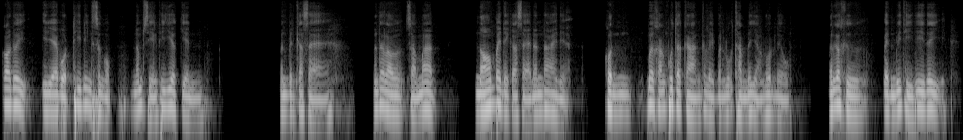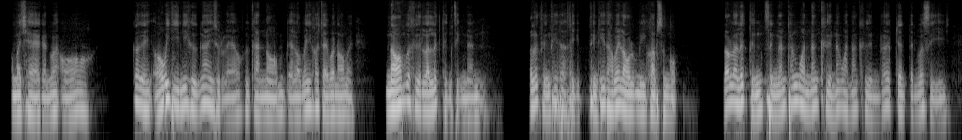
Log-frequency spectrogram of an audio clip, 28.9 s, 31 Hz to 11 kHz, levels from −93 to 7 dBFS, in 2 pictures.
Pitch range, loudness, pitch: 100-125 Hz, -29 LUFS, 110 Hz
